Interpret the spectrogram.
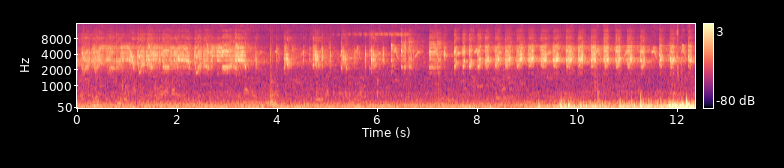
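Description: Birds chirping and calling, breaking into a fast, even run of repeated short notes in the second half. A low rumble builds under it near the end.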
